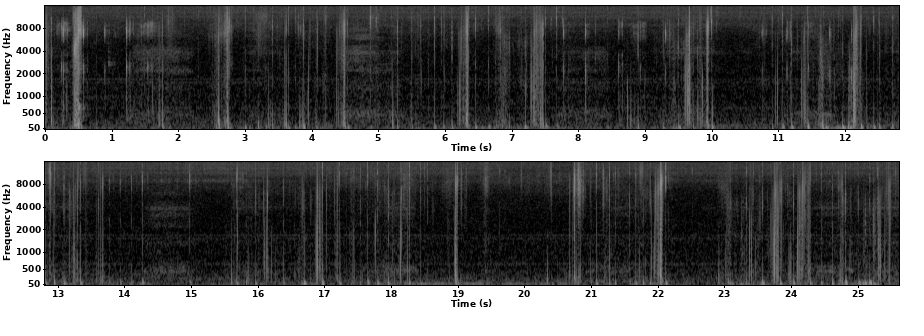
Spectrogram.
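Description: Taps on a phone's touch keyboard click in quick, uneven bursts.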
